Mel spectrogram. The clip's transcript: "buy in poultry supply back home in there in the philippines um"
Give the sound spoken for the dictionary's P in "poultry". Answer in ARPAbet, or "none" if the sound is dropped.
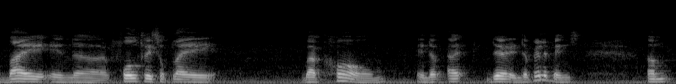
F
